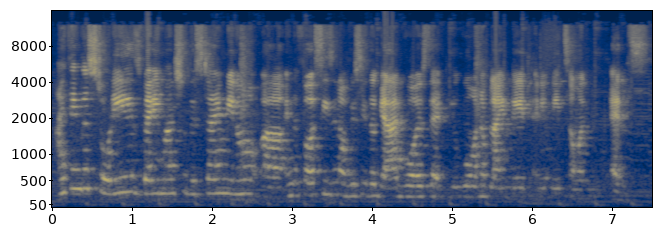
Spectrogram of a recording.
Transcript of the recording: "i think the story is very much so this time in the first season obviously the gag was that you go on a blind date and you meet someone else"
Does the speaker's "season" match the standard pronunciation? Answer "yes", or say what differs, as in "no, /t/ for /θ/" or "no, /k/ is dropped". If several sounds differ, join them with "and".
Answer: yes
